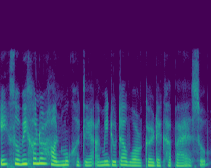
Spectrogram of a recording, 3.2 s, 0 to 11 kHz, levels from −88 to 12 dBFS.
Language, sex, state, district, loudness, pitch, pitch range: Assamese, female, Assam, Sonitpur, -15 LUFS, 225 Hz, 200-280 Hz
